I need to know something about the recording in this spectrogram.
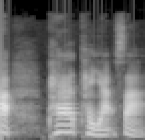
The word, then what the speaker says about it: แพทยศาสตร์: แพทยศาสตร์ และ ลูก นะ ไม่ ใช่ แพทย์ศาสตร์ เอา ง่าย ๆ เลย ลูก ถ้า เกิด อ่าน ว่า แพทย์ศาสตร์ ตัว ย ยักษ์ ต้อง มี เครื่อง หมาย อะไร อยู่ บน ยอ ยักษ์ จะ คาด จะ มี ลูก แต่ อัน นี้ ไม่ มี เรา จึง ต้อง อ่าน แบบ เรียง พยางค์ ว่า แพทยศาสตร์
